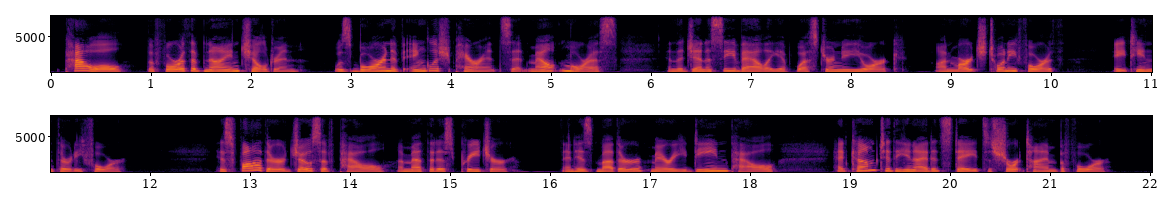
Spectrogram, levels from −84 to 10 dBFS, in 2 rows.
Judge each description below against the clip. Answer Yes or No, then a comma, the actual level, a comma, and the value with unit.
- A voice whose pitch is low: No, medium, 180 Hz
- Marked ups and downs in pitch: No, average, 4.5 semitones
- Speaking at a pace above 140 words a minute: No, slow, 135 wpm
